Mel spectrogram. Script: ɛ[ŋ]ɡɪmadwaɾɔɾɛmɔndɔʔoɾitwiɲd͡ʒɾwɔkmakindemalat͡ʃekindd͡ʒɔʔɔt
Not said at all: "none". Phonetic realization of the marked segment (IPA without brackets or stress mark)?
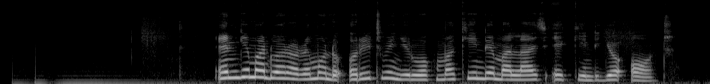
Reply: n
